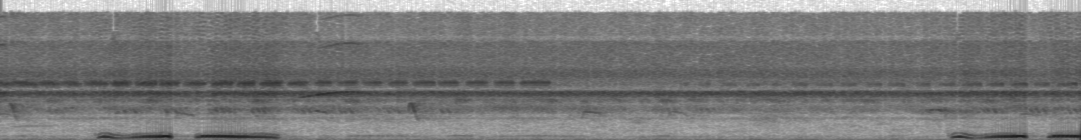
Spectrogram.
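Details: Spotted dove calling its companions: two low, hoarse cooing phrases, each a short rising note and a longer wavering coo, about four seconds apart, over faint steady background hiss.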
